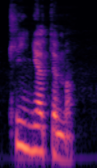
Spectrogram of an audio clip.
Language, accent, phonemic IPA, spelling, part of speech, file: French, Canada, /kli.ɲɔt.mɑ̃/, clignotement, noun, LL-Q150 (fra)-clignotement.wav
- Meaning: blink, blinking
